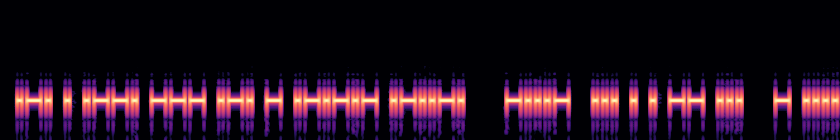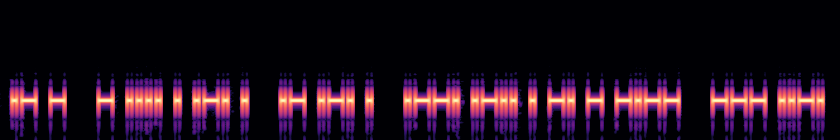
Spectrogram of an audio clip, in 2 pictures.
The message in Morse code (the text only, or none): REPORT." <BT> SEEMS THAT THERE ARE PLENTY OF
